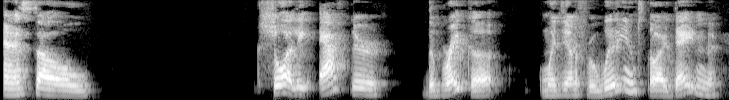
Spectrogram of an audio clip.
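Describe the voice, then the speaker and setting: A woman's voice: on the low side, animated, takes it slowly, pauses often, a little mellow. A woman hosting her own commentary channel, giving her opinions in a chatty, emphatic way and tagging her points with "okay?".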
